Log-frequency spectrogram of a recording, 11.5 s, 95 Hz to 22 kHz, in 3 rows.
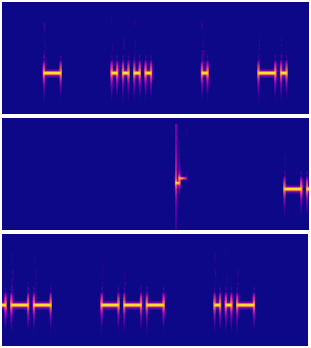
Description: Morse code, heard as a keyed tone, about 17 wpm, spaced as for 10 wpm, 700 Hz. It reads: THEN YOU
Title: 3x Character Spacing - Top 100 Words - 17wpm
